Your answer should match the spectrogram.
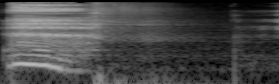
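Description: A man's voiced sigh before answering a question. Its pitch falls over just under a second, and it trails off into a fainter breath.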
